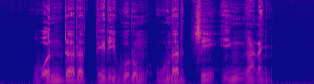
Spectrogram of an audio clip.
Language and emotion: Tamil, neutral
